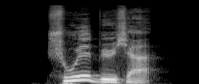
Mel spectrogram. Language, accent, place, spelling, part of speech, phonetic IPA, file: German, Germany, Berlin, Schulbücher, noun, [ˈʃuːlˌbyːçɐ], De-Schulbücher.ogg
- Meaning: nominative/accusative/genitive plural of Schulbuch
